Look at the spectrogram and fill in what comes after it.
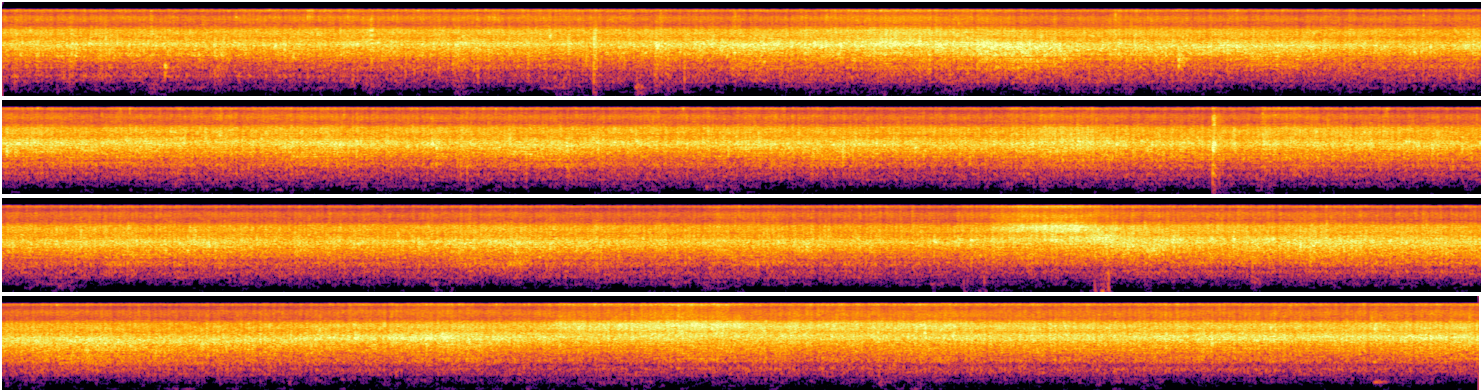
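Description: Marinated goat liver pieces frying in hot ghee on a flat iron tawa: a steady sizzling hiss with small crackles, swelling briefly a few times as a slotted metal spatula stirs and scrapes the pieces.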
